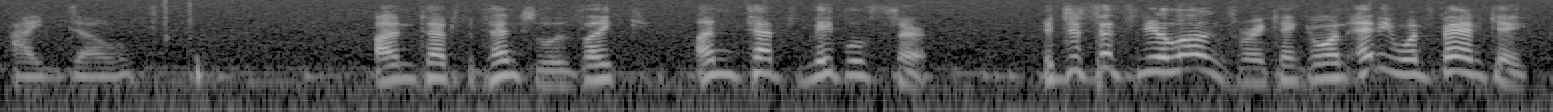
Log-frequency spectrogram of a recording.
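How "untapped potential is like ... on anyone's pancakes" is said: lightly raised coach voice; eager gym coach pep talk; hearty coach voice. Acted. Coach voice continues.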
